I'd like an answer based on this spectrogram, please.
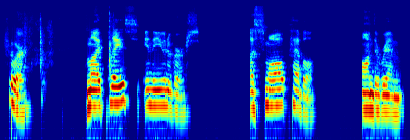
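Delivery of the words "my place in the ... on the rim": slow, deliberate, unhurried reading aloud. Asked by the listener to read the haiku again slowly, reading slowly. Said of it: "Could you read it again slowly?".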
